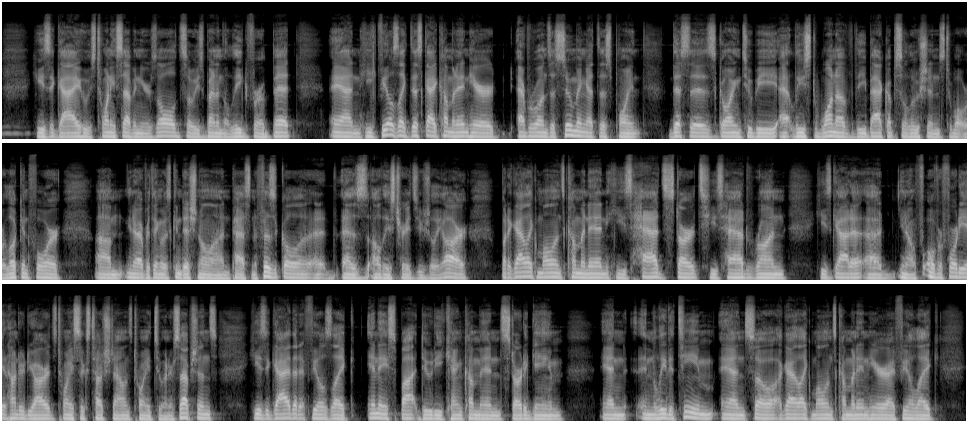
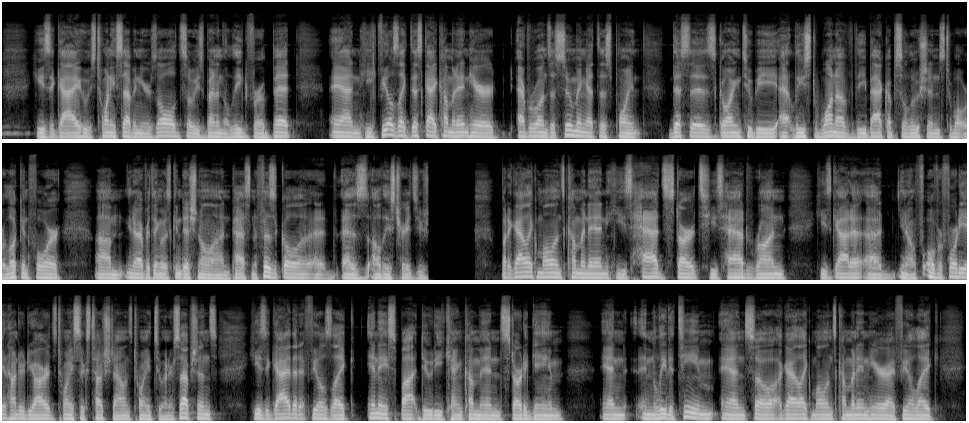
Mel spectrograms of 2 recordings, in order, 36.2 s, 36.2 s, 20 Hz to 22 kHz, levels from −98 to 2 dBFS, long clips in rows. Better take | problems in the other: first | audio cutting out; at 17 s for 0.5 s

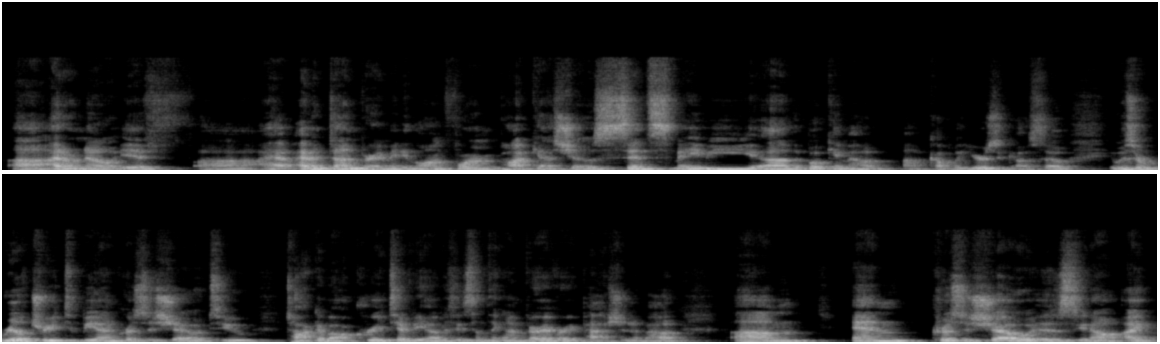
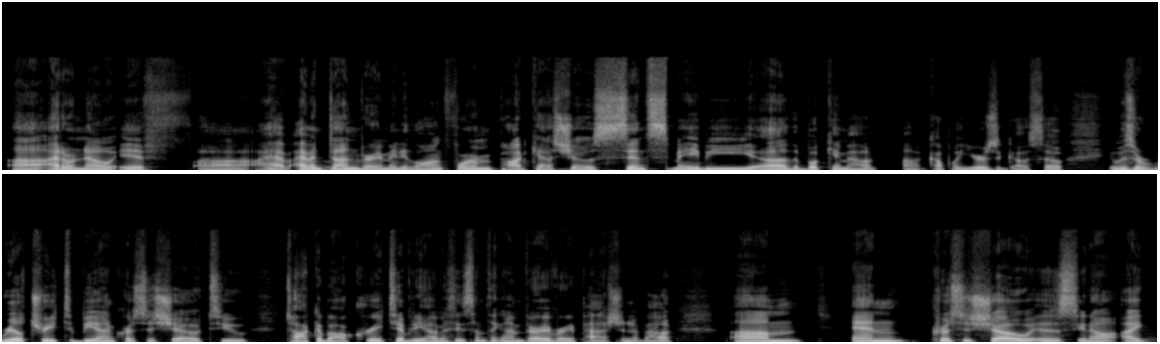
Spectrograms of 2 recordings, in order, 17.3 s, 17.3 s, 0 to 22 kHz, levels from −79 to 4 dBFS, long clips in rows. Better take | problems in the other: second | room echo; slight; dies away in 0.3 s // off-mic speech; far

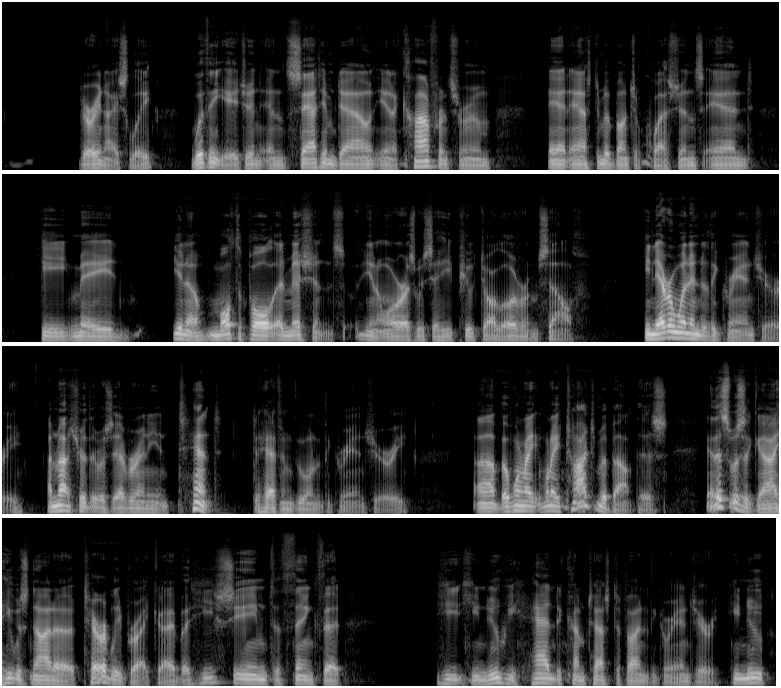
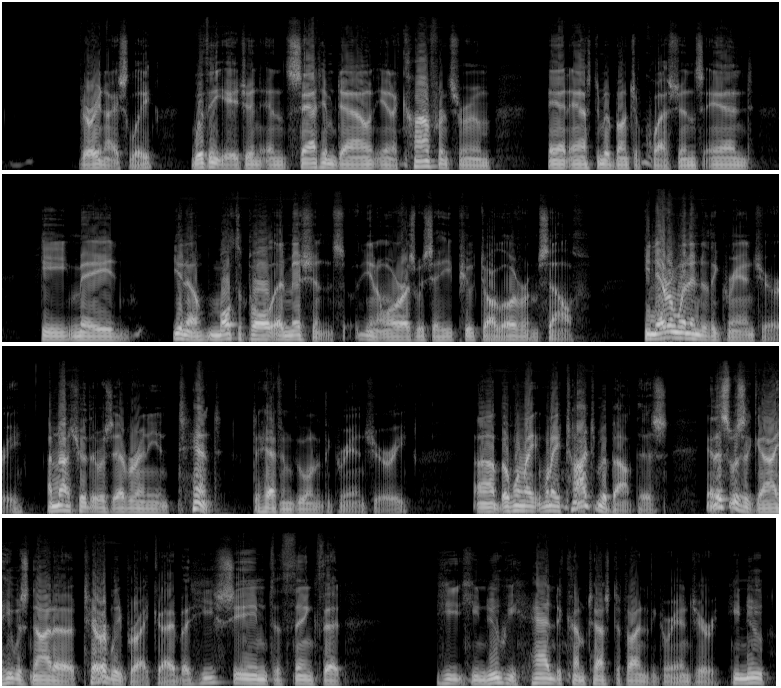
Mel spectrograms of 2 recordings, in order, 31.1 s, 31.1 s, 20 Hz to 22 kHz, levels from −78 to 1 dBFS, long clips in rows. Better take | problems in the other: first | distortion; slight; 3% of the sound clipped

